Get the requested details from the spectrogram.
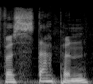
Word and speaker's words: Verstappen: For God's sakes, Baldy, it's Verstappen, not Verstappen.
